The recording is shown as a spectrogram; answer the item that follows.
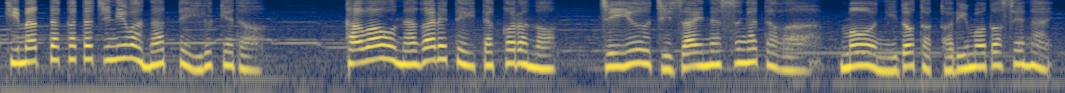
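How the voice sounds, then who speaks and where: Actress as gentle wise girl deity, high voice, quick delivery, poised, anime game acting. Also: faint music behind, lightly acted. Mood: thoughtful. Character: gentle, wise girl deity speaking thoughtfully with her people.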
